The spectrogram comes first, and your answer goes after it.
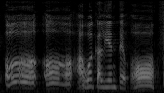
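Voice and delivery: high squeaky cries of shock; startled yelp. Acted. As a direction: yelp as the hot water hits. Mr Bean woken by hot water. (gritos agudos de sobresalto)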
